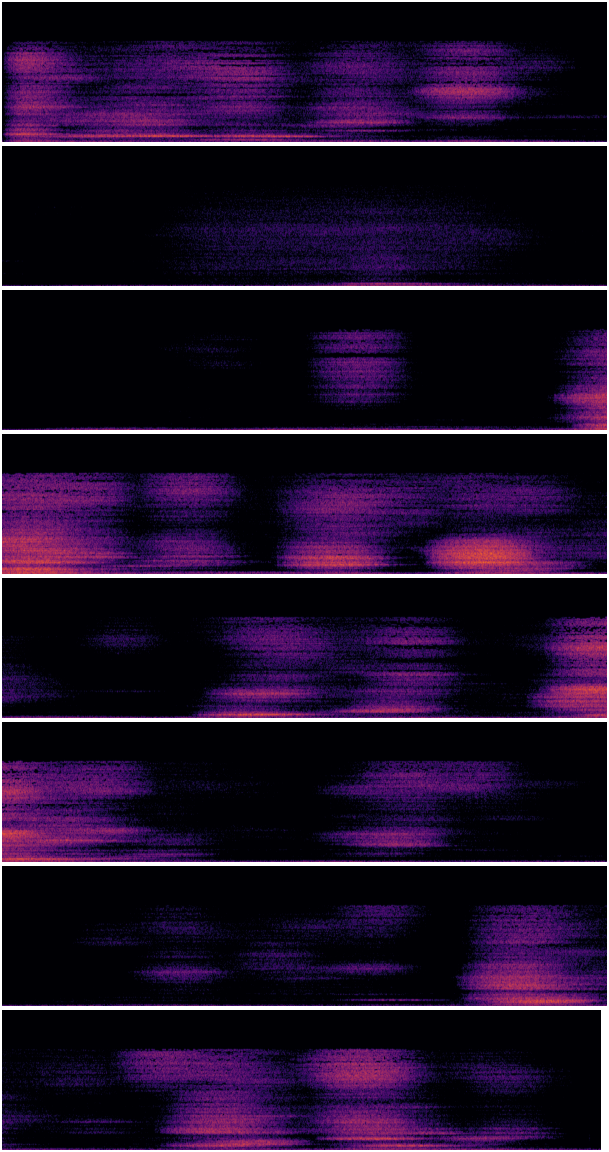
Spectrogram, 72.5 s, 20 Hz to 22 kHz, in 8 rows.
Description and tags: Ambient Horror Hiss
This is a decent ambient horror sound. Maybe the sound of dead souls whispering.
Created using the 'Paulstretch' effect in Audacity on the sound of water droplets.
Recorded on a Yetti Blue USB Microphone. 2015
Spooky, Scary, Ambient, Static, Atmosphere, Creepy, Hiss, Horror, Background, Dark, Terror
